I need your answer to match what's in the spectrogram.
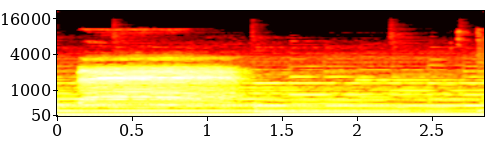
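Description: A single sheep bleats once, loud, for about a second, over a steady low droning tone that keeps going after the bleat fades.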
